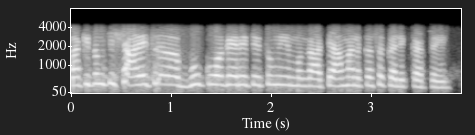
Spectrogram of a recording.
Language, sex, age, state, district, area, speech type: Marathi, female, 45-60, Maharashtra, Ahmednagar, rural, conversation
